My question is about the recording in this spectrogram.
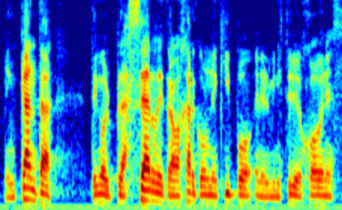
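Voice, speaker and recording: A middle-aged man with a Rioplatense accent preaching a sermon as pastor, animated, swinging between hushed asides and loud exclamations, acting out dialogue. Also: fairly low pitch, a little fast. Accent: Rioplatense Spanish. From Argentina.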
